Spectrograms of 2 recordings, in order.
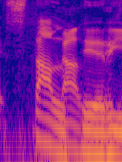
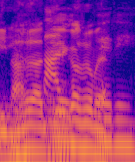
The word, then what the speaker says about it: Stalteri: Stalteri, la pronuncia è Stalteri, Stalteri.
